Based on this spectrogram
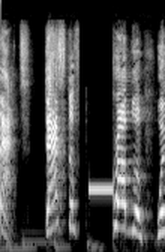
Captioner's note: beep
